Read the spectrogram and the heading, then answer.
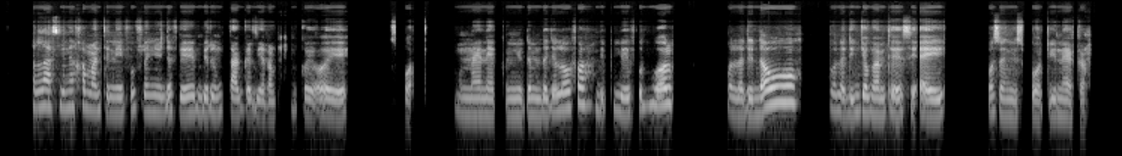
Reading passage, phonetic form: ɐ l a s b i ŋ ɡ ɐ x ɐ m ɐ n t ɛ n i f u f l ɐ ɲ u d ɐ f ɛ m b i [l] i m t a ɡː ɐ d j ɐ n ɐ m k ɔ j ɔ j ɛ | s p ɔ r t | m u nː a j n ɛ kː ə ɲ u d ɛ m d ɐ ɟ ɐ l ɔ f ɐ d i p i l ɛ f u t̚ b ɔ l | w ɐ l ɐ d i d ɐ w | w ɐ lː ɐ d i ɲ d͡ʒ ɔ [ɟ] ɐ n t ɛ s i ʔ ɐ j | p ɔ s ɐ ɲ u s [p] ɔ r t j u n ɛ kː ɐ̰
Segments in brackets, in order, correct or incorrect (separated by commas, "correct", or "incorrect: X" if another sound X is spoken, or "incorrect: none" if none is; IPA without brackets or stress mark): incorrect: ɾ, incorrect: ɡ, correct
